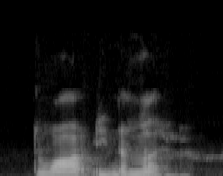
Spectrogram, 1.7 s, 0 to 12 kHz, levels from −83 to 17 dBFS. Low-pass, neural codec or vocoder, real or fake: 9.9 kHz; autoencoder, 22.05 kHz, a latent of 192 numbers a frame, VITS, trained on one speaker; fake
